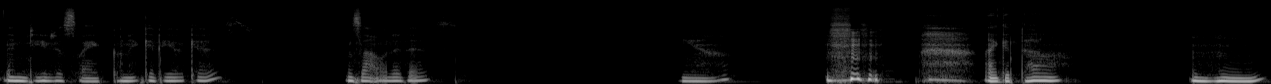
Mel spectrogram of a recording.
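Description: Woman, breathy low whisper, slow soothing ASMR delivery, close and dry. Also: fairly even intonation, no room sound. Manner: soft whispering with long murmured hums; soothing, hushing. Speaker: ASMR roleplay performer.

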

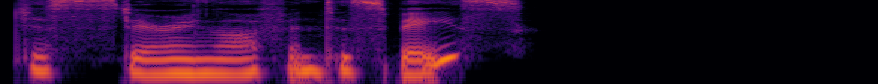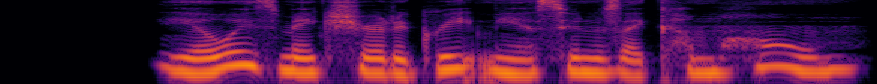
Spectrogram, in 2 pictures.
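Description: A woman's voice: medium pitch, normal speed, no echo, clean studio sound, lightly acted. A woman playing an obsessive, whispery girlfriend. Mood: probing, pleading. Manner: soft, intimate, often whispering. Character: obsessive possessive young woman, clingy, remorseful kidnapper girlfriend. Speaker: voice actor in audio roleplay. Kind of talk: intimate listener-roleplay audio drama.

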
